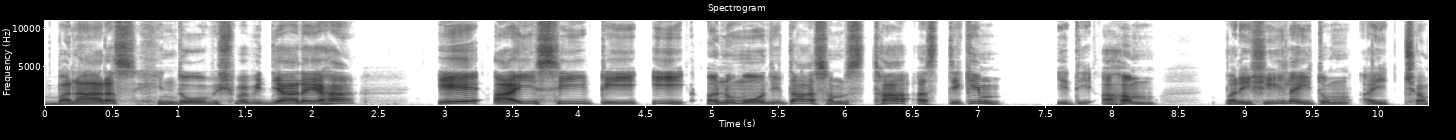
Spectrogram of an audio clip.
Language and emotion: Sanskrit, neutral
